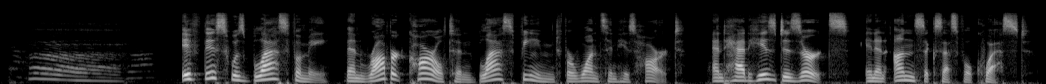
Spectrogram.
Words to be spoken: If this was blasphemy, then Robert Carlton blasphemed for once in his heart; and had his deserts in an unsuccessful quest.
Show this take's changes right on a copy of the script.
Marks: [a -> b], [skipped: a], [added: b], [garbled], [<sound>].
[sigh] If this was blasphemy, then Robert Carlton blasphemed for once in his heart; and had his deserts in an unsuccessful quest.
